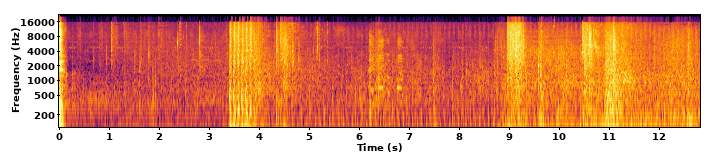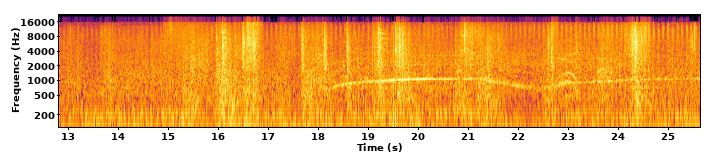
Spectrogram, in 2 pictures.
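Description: Gunfire in GTA 5 Online comes as scattered sharp bursts and cracks over a steady mechanical background, with a loud burst early on and a rising, falling whine near the end.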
